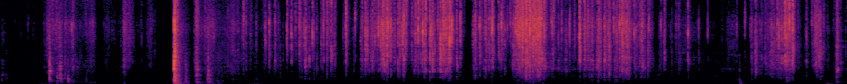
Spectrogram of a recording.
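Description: Foil trading-card pack crinkling and being torn open by hand, after a sharp knock about two seconds in.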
